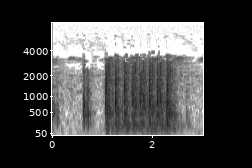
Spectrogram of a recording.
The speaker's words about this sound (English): Okay, hold up. Knock on the door.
